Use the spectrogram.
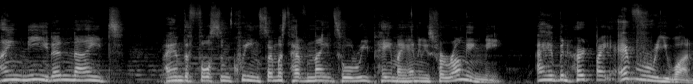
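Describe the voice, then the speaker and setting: In a whiny, put-on character voice at a middle pitch, the speaker goes at a fairly quick pace with clear music in the background. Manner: petulant, self-pitying.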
